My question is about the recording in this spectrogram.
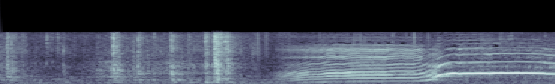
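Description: A cow moos in a barn at morning milking time. A few scattered clattering knocks come first, then one long, low, drawn-out call that swells and rises in pitch near its end.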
